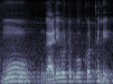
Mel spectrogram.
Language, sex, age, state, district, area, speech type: Odia, male, 45-60, Odisha, Jajpur, rural, spontaneous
